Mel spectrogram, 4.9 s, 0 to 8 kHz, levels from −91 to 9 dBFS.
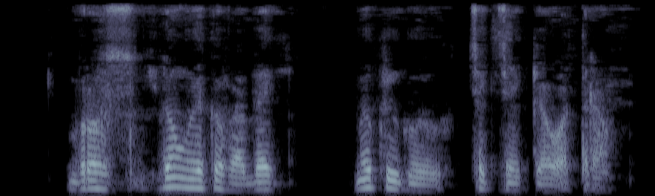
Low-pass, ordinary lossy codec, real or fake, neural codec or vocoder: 7.2 kHz; AAC, 32 kbps; real; none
